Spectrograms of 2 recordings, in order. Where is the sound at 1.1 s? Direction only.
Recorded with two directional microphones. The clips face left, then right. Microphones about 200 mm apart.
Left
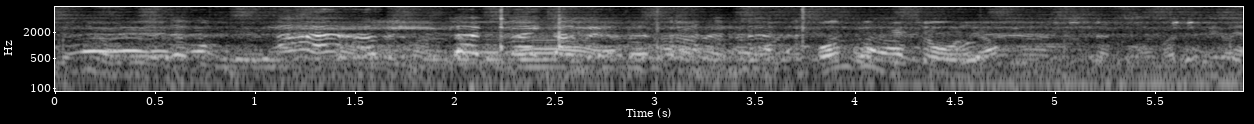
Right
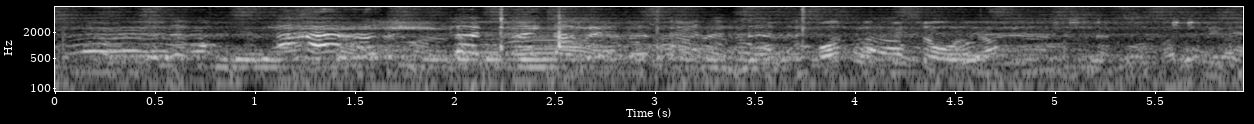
40° left (ahead or behind).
